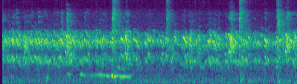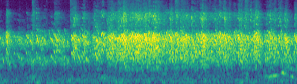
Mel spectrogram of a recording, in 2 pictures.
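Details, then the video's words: Birds chirping at night on the Isle of Man: a dense, continuous chorus of many birds chirping and chattering at once, mid-to-high pitched, swelling louder toward the end, with occasional sharper clicks. "BIRDS CHIRPING AT NIGHT"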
